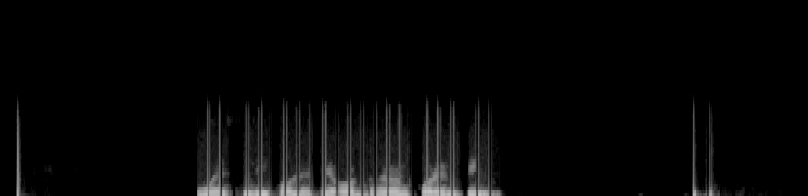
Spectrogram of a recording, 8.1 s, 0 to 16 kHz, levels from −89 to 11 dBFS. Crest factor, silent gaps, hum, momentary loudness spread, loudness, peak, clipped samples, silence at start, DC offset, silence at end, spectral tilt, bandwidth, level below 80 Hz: 20 dB; 5.38-5.42 s, 5.51-5.55 s, 5.64-5.68 s, 6.02-6.06 s, 6.54-6.58 s, 6.79-6.83 s; none; 17 LU; -23 LUFS; -6 dBFS; under 0.1%; 1.95 s; under 0.1%; 0.95 s; -8.5 dB/octave; 7.2 kHz; -56 dBFS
